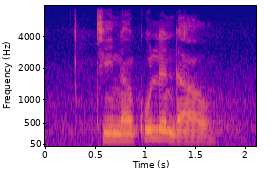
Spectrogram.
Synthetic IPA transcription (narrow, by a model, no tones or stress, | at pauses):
tʰinak̬ʼulɛndʱaːwɔ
